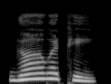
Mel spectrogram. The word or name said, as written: ಗಾವಠಿ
